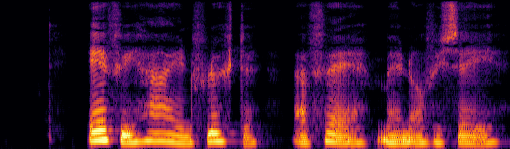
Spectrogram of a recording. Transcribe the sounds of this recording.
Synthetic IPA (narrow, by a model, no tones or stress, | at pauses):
efiɦɑ̈e̝nfløɡ̥d̥ə | æfeɐmee̝nɔfisḛː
